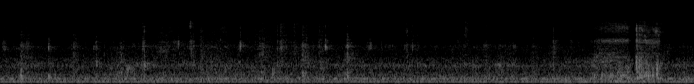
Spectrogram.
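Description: Close-miked chewing with the mouth closed: many small wet clicks and smacks. About six seconds in comes a short noisy sip from a small paper cup.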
